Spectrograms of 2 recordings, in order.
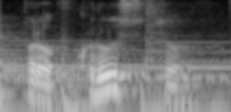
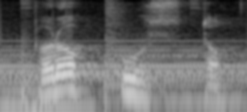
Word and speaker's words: Procusto: A tendência é que a gente fala é procrusto, procusto. Então, não se desanime se você pronunciou errado, porque às vezes eu também pronuncio errado, mas o correto é procusto.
